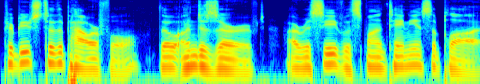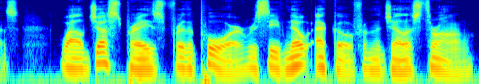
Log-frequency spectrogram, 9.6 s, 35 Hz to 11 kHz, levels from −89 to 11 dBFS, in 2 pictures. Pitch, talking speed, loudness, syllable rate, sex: 105 Hz, 150 wpm, -20 LUFS, 5.0 syllables/s, male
